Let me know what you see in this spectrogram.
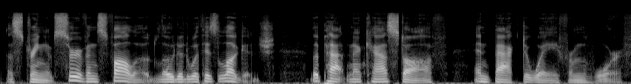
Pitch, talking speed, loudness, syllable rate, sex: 110 Hz, 180 wpm, -21 LUFS, 5.0 syllables/s, male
